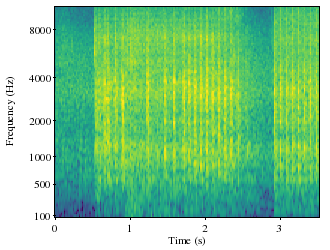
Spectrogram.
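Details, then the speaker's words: Turbo Yamaha unrun for about 40 years, during revival: two bursts of steady starter cranking with even compression pulses, about six a second, never catching; fuel pump line pumping but no fuel reaching output, valves suspected; cranks but won't start. "So, I'm going to crank it. Watch that line. Okay, now now it's cranking."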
